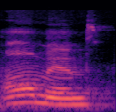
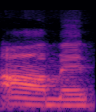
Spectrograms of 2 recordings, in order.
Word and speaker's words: omen: and it's called and the pronunciation is Omen not alen it's Omen for whoever needs it okay that's for whoever else watches my channel and like to take it's Omen not alond yes yes but anyways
